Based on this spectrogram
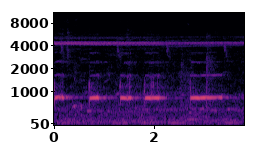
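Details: Bangkok-type zebra dove singing to provoke a rival; four drawn-out, even coo notes of mid pitch separated by short pauses, with a constant high-pitched hum and faint background noise.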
